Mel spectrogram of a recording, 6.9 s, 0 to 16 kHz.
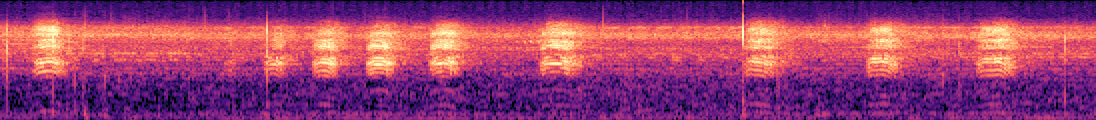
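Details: Malayan night heron juvenile recorded at Lugu, 4 August 2022, repeating about nine coarse, nasal, grating calls, sometimes in pairs, at uneven intervals of half a second to a second, with insect buzz throughout.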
